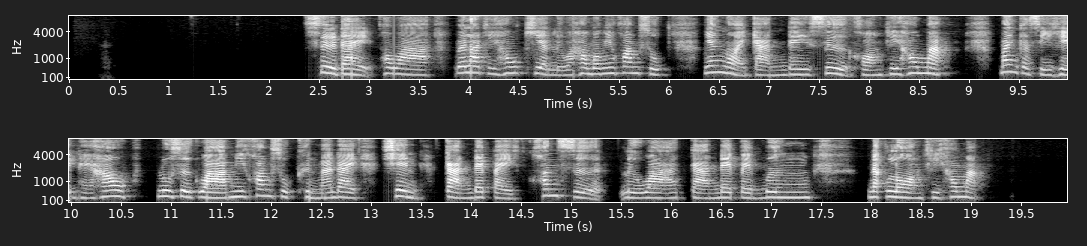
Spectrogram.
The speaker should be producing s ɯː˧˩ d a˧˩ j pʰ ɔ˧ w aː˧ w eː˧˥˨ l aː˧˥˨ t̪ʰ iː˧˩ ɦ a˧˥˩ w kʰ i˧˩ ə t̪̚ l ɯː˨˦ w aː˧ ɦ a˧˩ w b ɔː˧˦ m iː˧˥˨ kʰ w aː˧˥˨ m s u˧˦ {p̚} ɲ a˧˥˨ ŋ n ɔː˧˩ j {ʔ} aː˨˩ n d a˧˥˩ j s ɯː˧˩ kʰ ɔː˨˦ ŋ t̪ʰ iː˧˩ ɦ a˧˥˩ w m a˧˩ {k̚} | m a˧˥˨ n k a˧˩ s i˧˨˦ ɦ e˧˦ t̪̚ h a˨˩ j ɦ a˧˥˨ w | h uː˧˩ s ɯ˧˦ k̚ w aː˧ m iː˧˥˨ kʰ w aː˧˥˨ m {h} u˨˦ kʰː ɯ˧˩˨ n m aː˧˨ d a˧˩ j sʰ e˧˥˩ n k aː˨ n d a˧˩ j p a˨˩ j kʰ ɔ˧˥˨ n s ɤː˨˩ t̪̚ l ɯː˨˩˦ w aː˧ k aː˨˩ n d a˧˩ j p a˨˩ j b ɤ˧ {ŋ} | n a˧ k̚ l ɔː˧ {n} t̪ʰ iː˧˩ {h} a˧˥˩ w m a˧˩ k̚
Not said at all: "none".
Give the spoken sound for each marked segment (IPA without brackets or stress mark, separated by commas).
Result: k̚, k, k̚, s, ŋ, ŋ, h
